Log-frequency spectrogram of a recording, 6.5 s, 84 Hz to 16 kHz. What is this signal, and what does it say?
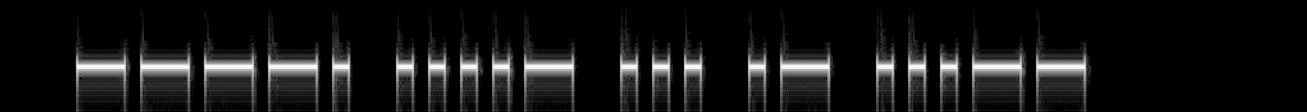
Morse code, heard as a keyed tone, about 15 wpm, 700 Hz. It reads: 94SA3
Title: Code Groups - 5 Letter:Numbers - 15wpm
